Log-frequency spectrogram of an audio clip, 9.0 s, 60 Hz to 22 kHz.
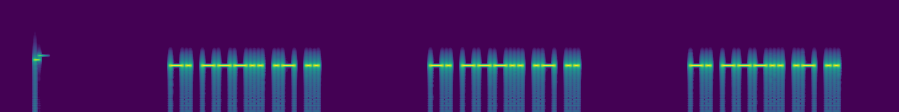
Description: Morse code, heard as a keyed tone, about 30 wpm, 700 Hz. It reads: N8AI N8AI N8AI
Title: Call Signs Repeated 2x - 30wpm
